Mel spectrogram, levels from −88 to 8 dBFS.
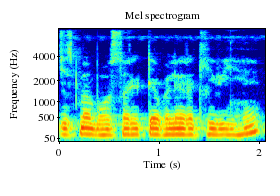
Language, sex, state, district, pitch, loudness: Hindi, male, Bihar, Darbhanga, 115 Hz, -15 LUFS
